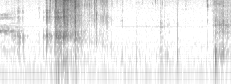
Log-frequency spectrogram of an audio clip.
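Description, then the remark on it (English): Loud crunching of a man biting and chewing crisp food, with a big crunch burst near the start and a few sharper bites after, over a faint steady hum. “What is he eating? It's a crunchy.”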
